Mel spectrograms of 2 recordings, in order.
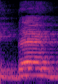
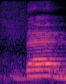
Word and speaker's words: begged: But you don't pronounce the E in the past of beg, which is begged, not begged.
